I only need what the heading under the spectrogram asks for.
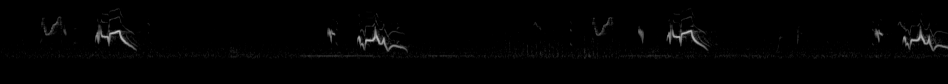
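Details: Clean recording of a saffron finch's song: three phrases spaced about three seconds apart, each a few thin introductory chips leading into a strong downward-gliding whistle.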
